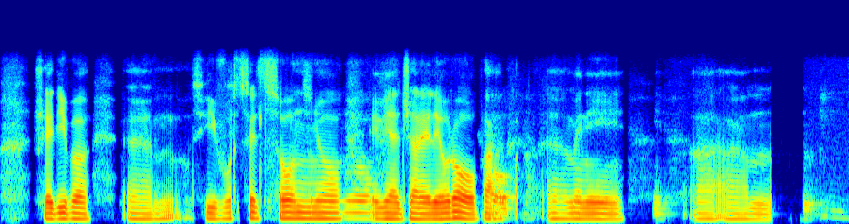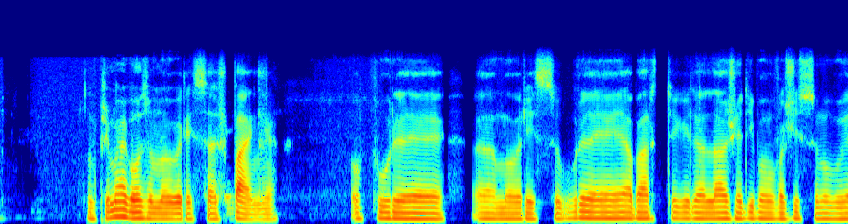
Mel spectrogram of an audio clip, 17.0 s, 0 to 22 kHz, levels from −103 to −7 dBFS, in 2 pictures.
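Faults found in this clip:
Background gated by the echo canceller, 0.26–1.98 s, 4.66–8.83 s, 11.19–16.88 s: room tone dips about 40 dB in short bursts while far-end audio plays. Speech stays intact, so not a dropout.

Echo leak, 1.54–8.25 s (nearly speech level) and 10.64–11.18 s (well below): discrete delayed copy 309 ms behind, likely incomplete cancellation at a loudspeaker end. Fixed lag distinguishes it from reverb.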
